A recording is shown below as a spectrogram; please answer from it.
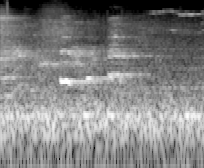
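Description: A pause in speech: faint room tone of the hall, with a faint short rising tone about half a second in.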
